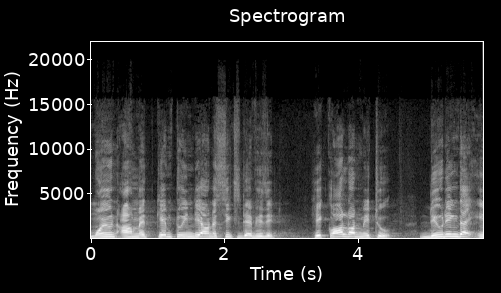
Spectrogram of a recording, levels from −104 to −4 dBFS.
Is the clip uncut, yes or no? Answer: yes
